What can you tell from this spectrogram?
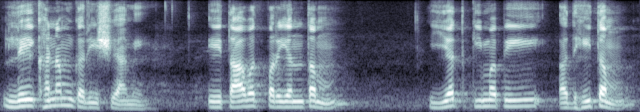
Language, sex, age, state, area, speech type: Sanskrit, male, 60+, Jharkhand, rural, spontaneous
